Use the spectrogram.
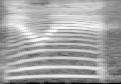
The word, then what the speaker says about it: Erie: got American covered also Eerie sounds like the word Eerie which means spooky and Halloween is spooky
